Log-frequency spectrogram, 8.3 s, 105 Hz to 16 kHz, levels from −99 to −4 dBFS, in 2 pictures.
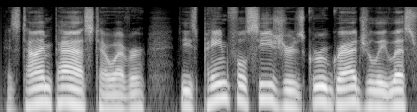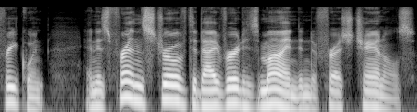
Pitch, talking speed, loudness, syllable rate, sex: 135 Hz, 160 wpm, -16 LUFS, 4.8 syllables/s, male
